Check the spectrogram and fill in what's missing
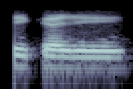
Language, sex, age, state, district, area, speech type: Punjabi, male, 45-60, Punjab, Mansa, rural, conversation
